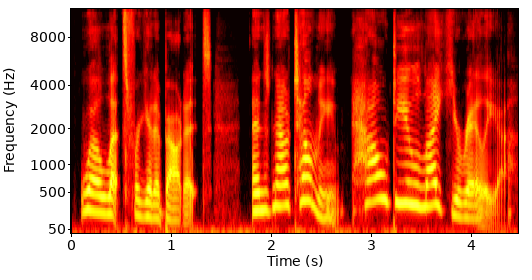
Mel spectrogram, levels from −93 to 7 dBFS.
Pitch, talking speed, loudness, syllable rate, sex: 255 Hz, 190 wpm, -17 LUFS, 5.2 syllables/s, female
